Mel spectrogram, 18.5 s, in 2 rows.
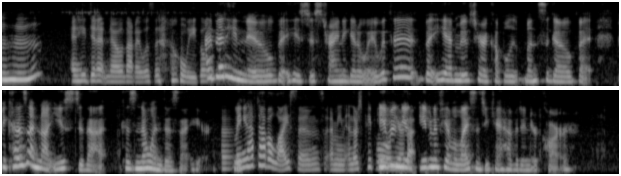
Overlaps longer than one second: none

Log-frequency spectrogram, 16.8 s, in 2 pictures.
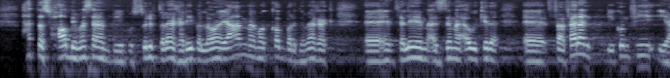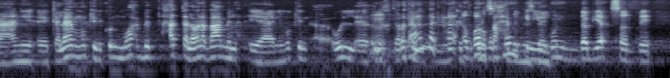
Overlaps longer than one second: present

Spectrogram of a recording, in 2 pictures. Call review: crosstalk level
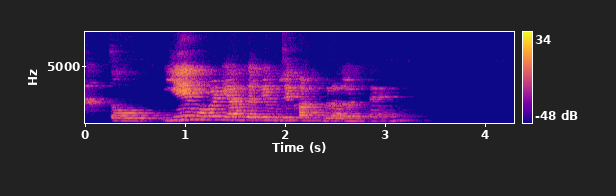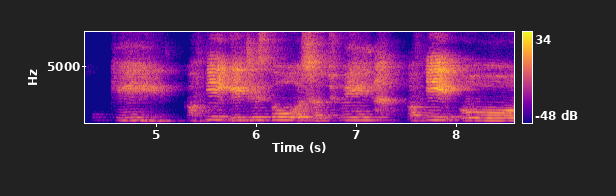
none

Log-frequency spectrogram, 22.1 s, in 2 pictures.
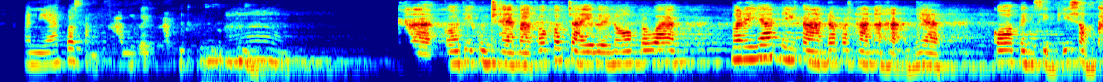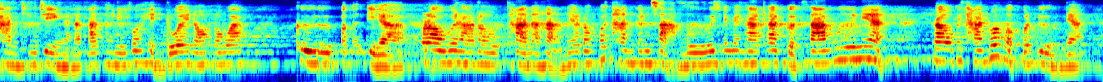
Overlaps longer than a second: none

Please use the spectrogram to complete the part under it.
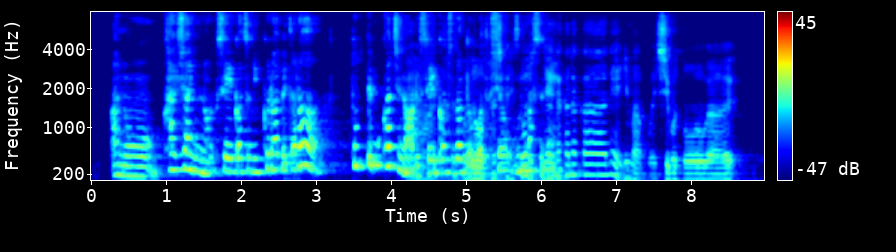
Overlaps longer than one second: present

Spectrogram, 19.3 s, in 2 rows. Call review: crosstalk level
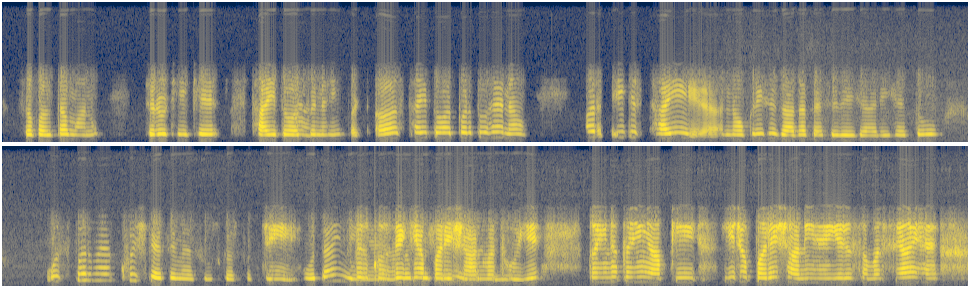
present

